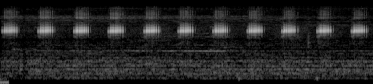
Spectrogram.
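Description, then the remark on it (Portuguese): A Pitanga pumpkin toadlet, a tiny frog smaller than a 50-centavo coin, calling: a steady series of about eleven short, high-pitched chirping notes, evenly spaced a third of a second apart, clear with no voices. “E agora a gente vai ouvir a vocalização do sapinho Pitanga.”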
